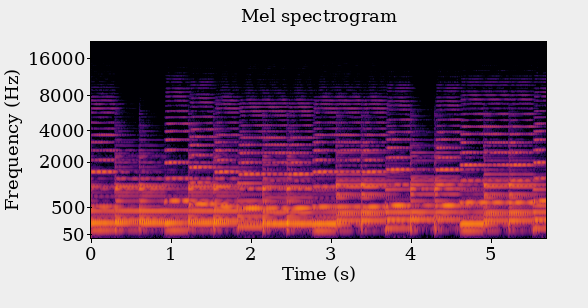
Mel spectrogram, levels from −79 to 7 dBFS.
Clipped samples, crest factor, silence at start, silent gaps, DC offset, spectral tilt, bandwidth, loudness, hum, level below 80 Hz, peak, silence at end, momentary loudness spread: under 0.1%; 14 dB; 0 s; none; under 0.1%; -5 dB/octave; 11.5 kHz; -20 LUFS; none; -62 dBFS; -6 dBFS; 0 s; 2 LU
